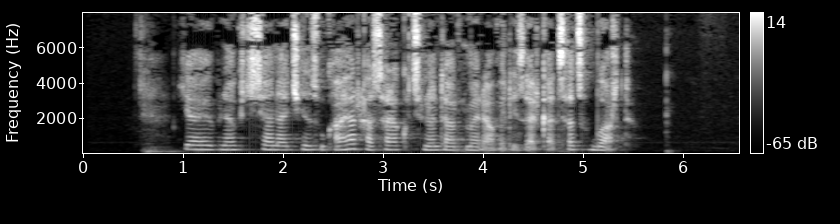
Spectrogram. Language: Armenian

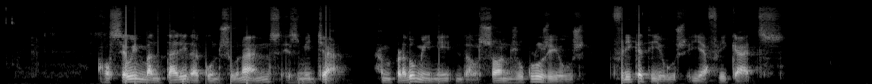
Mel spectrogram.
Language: Catalan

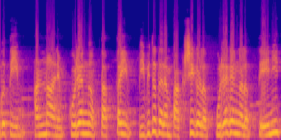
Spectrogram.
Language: Malayalam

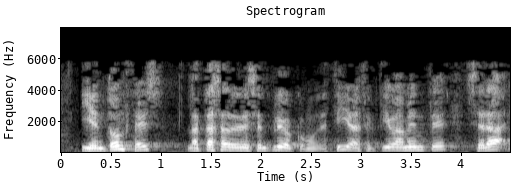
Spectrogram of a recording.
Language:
Spanish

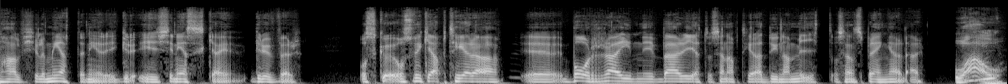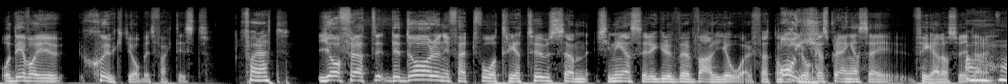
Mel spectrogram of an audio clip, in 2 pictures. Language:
Swedish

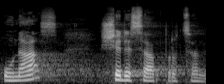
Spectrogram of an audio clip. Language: Czech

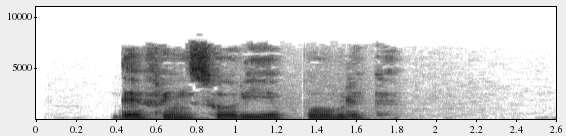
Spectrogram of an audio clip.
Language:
Portuguese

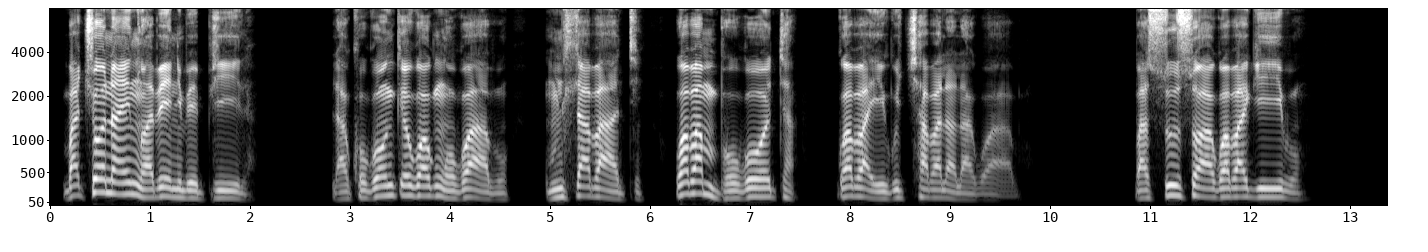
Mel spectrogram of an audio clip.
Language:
North Ndebele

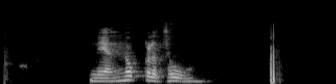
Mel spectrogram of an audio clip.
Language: Thai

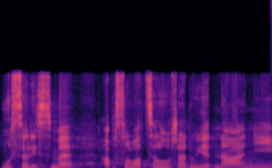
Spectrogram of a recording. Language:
Czech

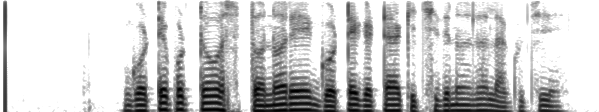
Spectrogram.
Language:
Odia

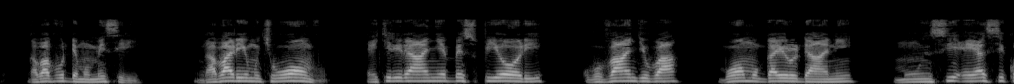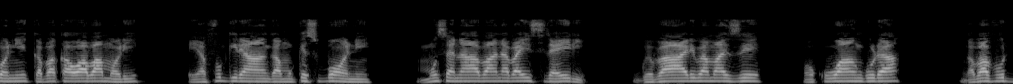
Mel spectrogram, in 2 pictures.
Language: Ganda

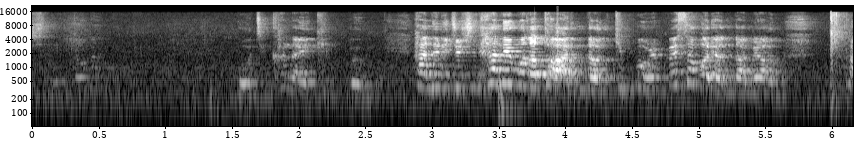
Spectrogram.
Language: Korean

